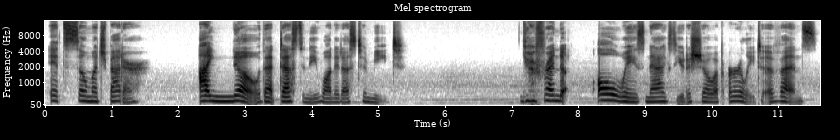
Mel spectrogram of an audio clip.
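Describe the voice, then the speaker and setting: A woman voicing an obsessive, devoted, soft-spoken supervillain in a scripted ASMR roleplay, intimate and menacing, with phrases trailing into whispers. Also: medium pitch. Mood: adoring, possessive, then softly coaxing. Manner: slow, intimate, breathy sighs and whispered phrase endings.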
